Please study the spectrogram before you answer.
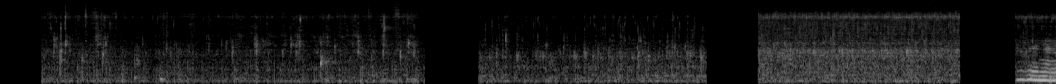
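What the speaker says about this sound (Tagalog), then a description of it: "dagdagan natin ng konting tubig." Water is poured into a pasta sauce of tomato, tomato paste, garlic powder, baharat, salt and a little sugar, in three splashing, trickling bursts separated by short silences.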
